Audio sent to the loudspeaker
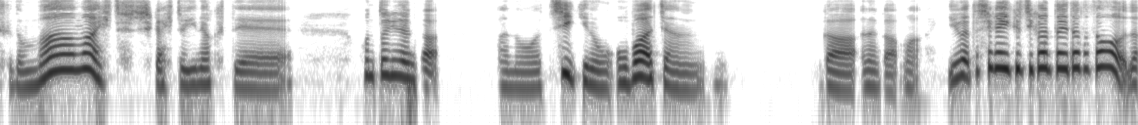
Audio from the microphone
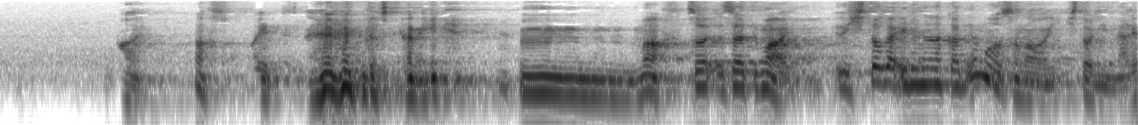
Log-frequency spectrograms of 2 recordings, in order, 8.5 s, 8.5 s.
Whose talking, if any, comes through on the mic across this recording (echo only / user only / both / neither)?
user only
